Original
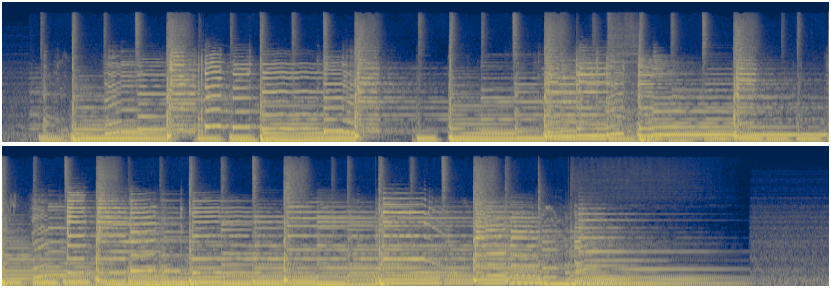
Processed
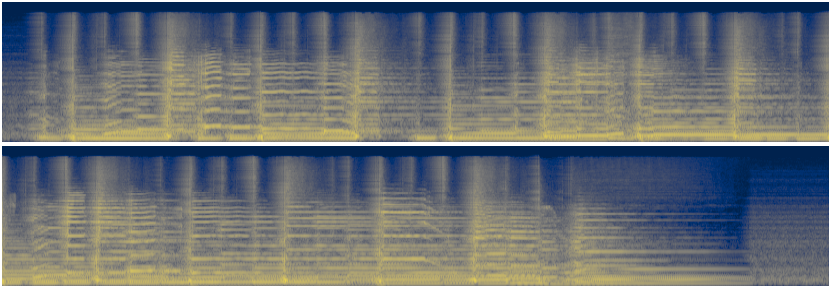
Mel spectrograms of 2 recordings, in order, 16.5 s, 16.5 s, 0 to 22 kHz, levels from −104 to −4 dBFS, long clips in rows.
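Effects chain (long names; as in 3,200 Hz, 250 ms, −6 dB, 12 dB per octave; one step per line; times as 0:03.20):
peak hold with a rise ahead of every peak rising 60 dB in 0.31 s
high-pass filter 120 Hz 24 dB per octave
on a send: repeating echo 234 ms, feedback 33%, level −20 dB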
